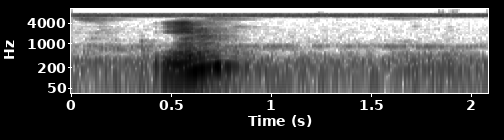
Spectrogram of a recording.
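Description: A steady, high-pitched continuous tone that does not change, under one short spoken word about half a second in.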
